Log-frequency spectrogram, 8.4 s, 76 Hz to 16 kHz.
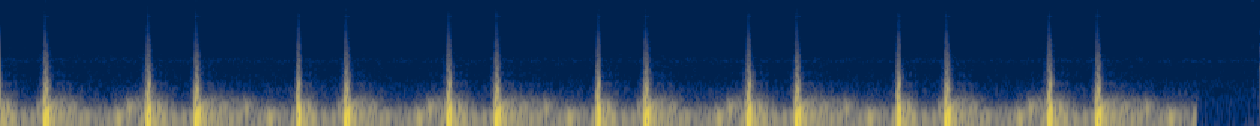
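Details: Normal heart sounds (S1 and S2).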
